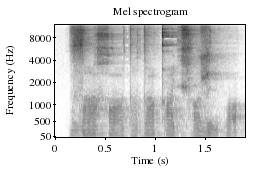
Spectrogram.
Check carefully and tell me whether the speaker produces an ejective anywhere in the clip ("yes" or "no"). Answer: yes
